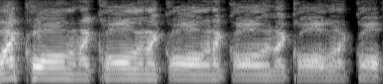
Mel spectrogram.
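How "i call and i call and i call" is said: ordinary talk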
